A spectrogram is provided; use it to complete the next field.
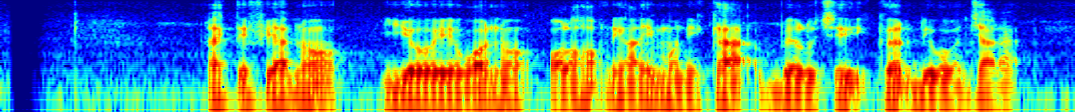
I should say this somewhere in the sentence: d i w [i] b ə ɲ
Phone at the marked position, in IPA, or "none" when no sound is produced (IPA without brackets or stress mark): a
